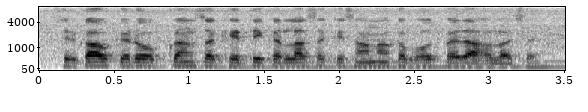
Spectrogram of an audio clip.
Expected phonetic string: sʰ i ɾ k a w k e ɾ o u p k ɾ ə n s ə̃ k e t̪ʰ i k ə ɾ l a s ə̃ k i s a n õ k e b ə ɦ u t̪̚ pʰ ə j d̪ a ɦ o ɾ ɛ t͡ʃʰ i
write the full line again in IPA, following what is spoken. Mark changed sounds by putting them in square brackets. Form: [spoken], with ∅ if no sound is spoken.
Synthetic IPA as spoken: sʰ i ɾ k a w k e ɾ o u p k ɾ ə n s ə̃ [kʰ] e [t̪] i k ə ɾ l a s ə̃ k i s a n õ k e b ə ɦ u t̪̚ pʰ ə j d̪ a ɦ o [l] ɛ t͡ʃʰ [ɛ]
